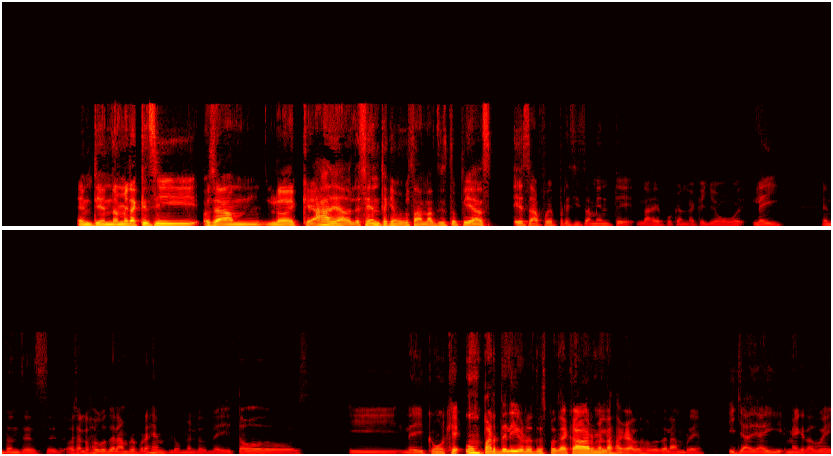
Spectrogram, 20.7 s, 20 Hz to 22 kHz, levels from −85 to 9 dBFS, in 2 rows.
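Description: Zipper noise runs through this speech clip at 5.85 to 7.25 s, 15.33 to 16.16 s and 17.93 to 18.39 s, heard as a ticking that rides on the level as it moves. Each time the gain shifts by about 20 dB, down, then up, then down again, but in unsmoothed jumps of 1 dB, 2 dB and 4 dB, around ten a second. Every jump puts a small click into the waveform.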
